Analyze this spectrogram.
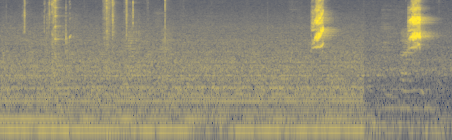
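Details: Pet Gouldian finch pair calling to a mate indoors: faint ticks and rustles, then two clear high nasal calls near the end, over a steady low mechanical hum that stops partway.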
